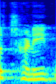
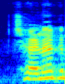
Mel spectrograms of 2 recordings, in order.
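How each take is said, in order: First: क्षणिक ending in -ik; correct form. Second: क्षणक ending in -ak; wrong form. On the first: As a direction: clear i after ण in क्षणिक. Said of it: "क्षणिक होता है". (सही उच्चारण, क्षणिक) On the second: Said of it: "क्षणक नहीं होता". (गलत उच्चारण, क्षणक) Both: Shown as a demonstration.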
